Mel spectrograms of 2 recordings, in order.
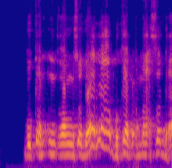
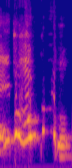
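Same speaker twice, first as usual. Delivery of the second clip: screamed; slower than usual. Acted. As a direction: scream it in fright. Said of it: "mereka teriak semuanya".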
